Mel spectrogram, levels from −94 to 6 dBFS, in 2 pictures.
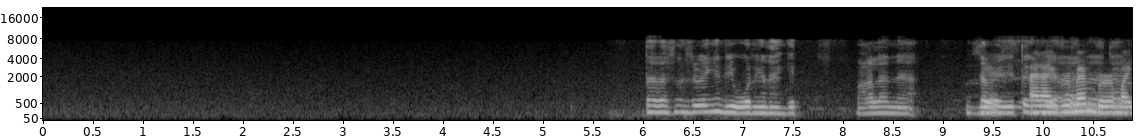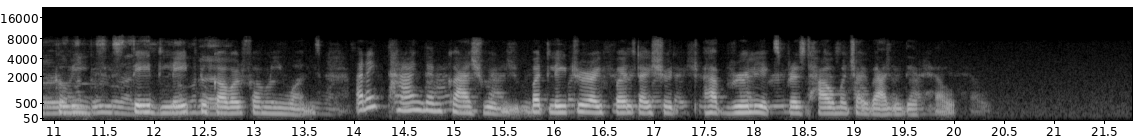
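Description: Right from the start and all the way through, every phrase has a faint, thinner copy trailing it by roughly 400 ms, sitting about 16 dB under the speech. That's echo with no canceller: the far end is playing the call out loud, its microphone hears it, and nothing strips it out before it comes back across the network. On top of the band-limited call sound, with nothing above 8 kHz, it gives the speech a constant hollow shadow.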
